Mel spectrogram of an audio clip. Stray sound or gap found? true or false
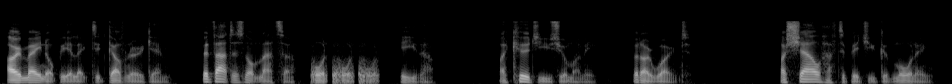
true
